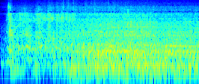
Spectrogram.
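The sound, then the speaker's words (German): A large potato harvester's engine runs in a field. It starts with a sharp onset, then holds a loud, dense, steady mechanical roar, with no voices. “Landwirt Frank Böttcher eine große Erntemaschine gezeigt, den sogenannten Roder.”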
